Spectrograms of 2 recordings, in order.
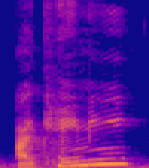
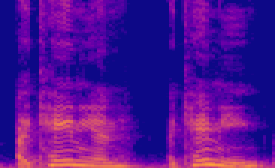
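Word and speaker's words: Agni: I believe it's pronounced Akani, gives the fires to purify blessings.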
